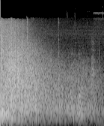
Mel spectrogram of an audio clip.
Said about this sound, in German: Die Hand schließt sich fest um den Griff der Pistole. Dann drücke ich ab.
